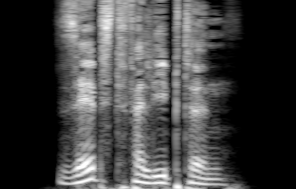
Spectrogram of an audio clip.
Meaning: inflection of selbstverliebt: 1. strong genitive masculine/neuter singular 2. weak/mixed genitive/dative all-gender singular 3. strong/weak/mixed accusative masculine singular 4. strong dative plural
- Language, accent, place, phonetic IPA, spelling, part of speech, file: German, Germany, Berlin, [ˈzɛlpstfɛɐ̯ˌliːptn̩], selbstverliebten, adjective, De-selbstverliebten.ogg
